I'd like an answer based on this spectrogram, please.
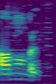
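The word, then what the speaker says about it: humble: এইচের উচ্চারণটা হবে না, আম্বল, আম্বলি।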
